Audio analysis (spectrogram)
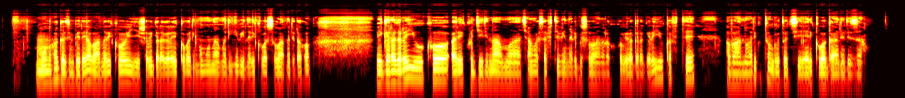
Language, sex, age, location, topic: Kinyarwanda, male, 18-24, Kigali, government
